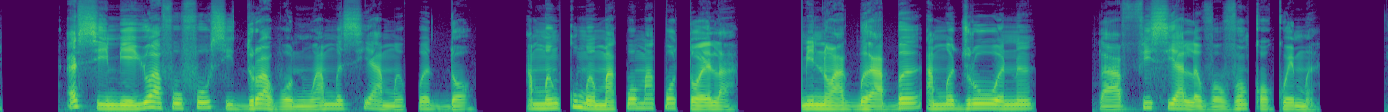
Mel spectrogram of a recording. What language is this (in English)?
Ewe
